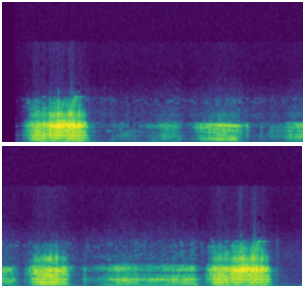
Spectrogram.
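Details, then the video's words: Rhinoceros vocalizing: repeated harsh, broad bursts of about half a second with rising-and-falling tonal bands, several calls over six seconds separated by quieter breathy gaps, steady low hum underneath. "Rhino vocalization! Gainday ke awaz"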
